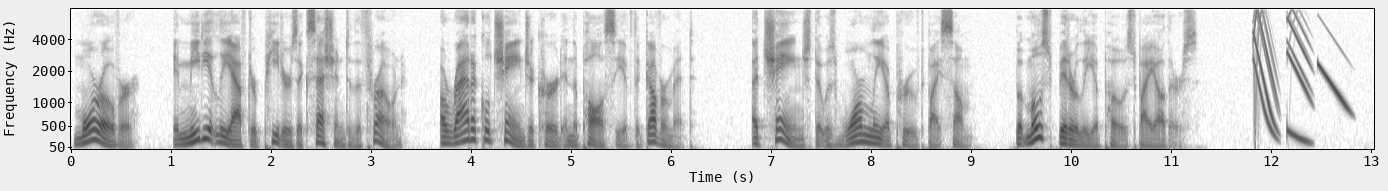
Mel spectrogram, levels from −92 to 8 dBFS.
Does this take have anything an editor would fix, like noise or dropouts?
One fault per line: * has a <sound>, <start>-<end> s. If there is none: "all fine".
* has a chirp, 11.8-12.9 s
